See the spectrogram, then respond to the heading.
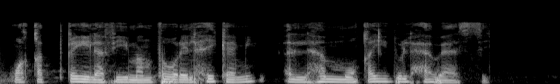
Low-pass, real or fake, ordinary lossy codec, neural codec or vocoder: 7.2 kHz; real; AAC, 64 kbps; none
